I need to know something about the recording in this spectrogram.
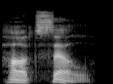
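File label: "hard sell", British English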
